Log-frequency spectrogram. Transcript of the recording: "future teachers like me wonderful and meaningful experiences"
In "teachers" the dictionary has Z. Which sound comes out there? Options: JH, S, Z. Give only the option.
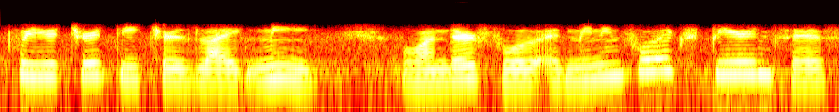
S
